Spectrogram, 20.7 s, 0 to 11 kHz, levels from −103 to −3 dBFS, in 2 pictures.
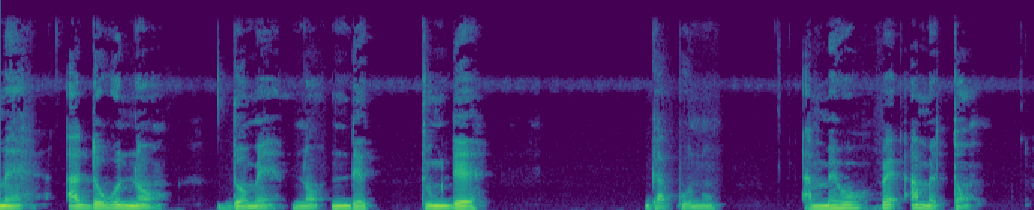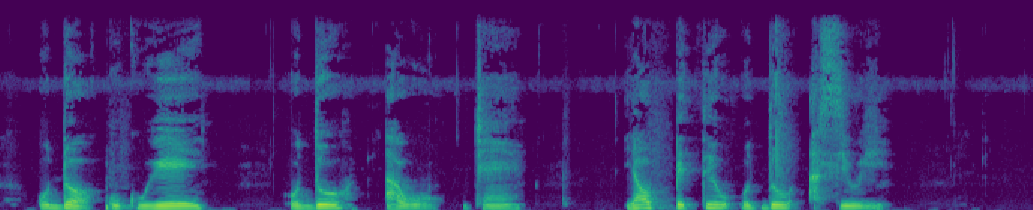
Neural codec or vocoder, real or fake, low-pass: none; real; 9.9 kHz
